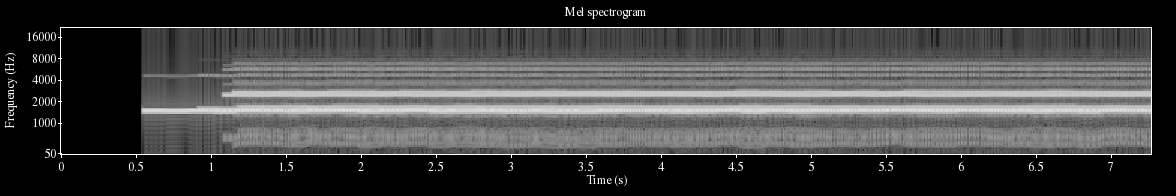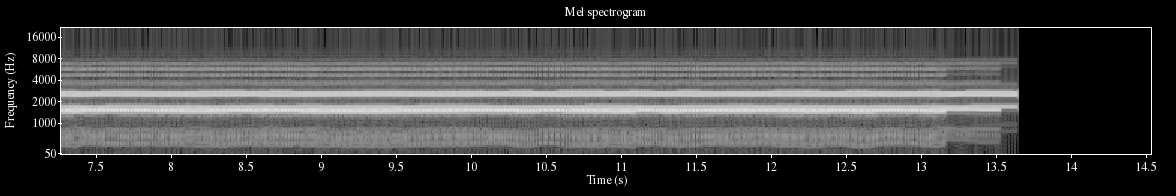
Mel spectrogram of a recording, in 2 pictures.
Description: FT8 (several signals at once), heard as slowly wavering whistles, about 6.25 baud.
